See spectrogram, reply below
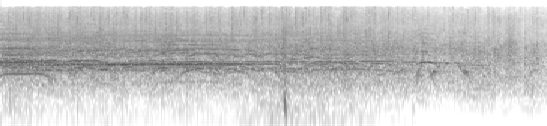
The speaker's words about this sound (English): make some noise for Josh Johnson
